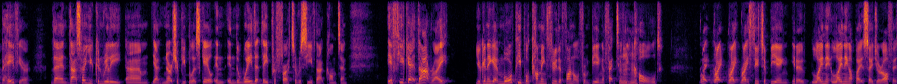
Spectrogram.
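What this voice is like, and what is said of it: Noticeable regional accent. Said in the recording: “if you're hearing ... accent ... this is not the train spotting podcast”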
